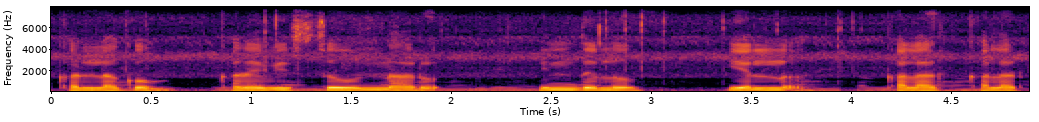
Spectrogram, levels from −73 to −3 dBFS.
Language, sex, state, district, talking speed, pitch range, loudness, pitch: Telugu, male, Andhra Pradesh, Sri Satya Sai, 100 wpm, 125-135 Hz, -17 LUFS, 125 Hz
